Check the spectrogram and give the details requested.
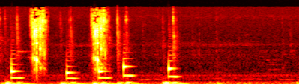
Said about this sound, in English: Not sure what it is, but this is what we have. Many of you may think this is a bird, but believe me, it is not. It's fucking squirrel.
